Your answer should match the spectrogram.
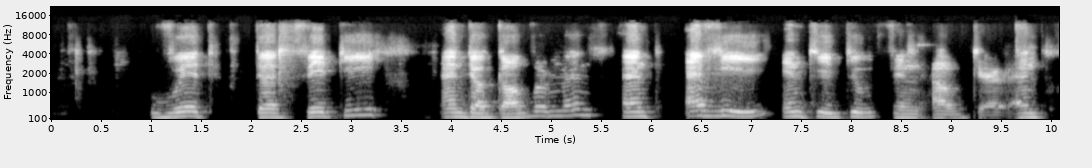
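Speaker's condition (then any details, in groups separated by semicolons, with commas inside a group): Cerebral palsy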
